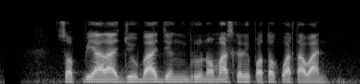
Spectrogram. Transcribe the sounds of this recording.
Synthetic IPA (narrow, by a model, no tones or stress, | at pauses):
sɔpialad͡ʒubad͡ʒɨŋbɾunɔmarskɨrdipɔt̪ɔkwart̪awan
